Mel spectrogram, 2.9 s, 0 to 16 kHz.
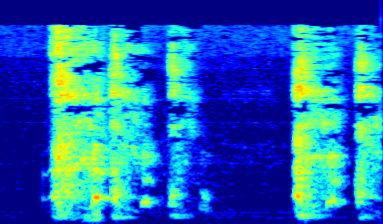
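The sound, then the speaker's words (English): Coughing in short, harsh bursts: a quick cluster of several coughs, a pause, then two more. The coughs are moderately loud against silence. “hopefully we just have 3 minutes so I don't find myself coughing again while I'm on air”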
